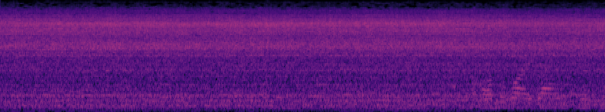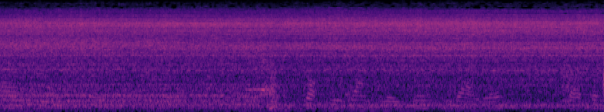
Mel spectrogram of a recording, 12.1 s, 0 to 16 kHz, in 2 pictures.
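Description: BR Standard Class 4MT 2-6-0 steam locomotive standing with steam escaping in a steady hiss. Faint voices come through late on.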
